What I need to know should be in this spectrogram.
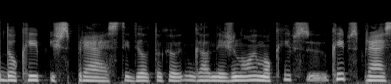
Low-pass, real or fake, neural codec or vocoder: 7.2 kHz; real; none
